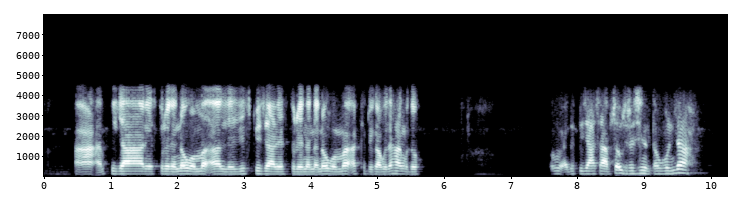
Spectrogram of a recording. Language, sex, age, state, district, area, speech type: Manipuri, male, 30-45, Manipur, Thoubal, rural, conversation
